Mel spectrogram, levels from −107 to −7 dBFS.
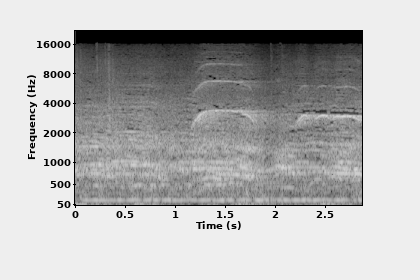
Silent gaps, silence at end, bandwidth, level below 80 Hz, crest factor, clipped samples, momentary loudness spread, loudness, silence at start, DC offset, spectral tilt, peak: none; 0 s; 16.5 kHz; -48 dBFS; 14 dB; under 0.1%; 5 LU; -25 LUFS; 0 s; under 0.1%; -2.5 dB/octave; -12 dBFS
